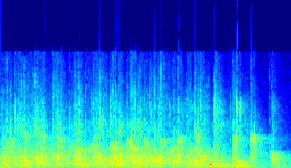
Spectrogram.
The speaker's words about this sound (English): So let's clap for them. He's used to clapping from production.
